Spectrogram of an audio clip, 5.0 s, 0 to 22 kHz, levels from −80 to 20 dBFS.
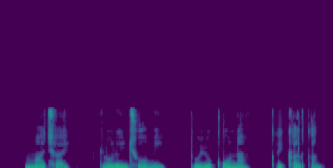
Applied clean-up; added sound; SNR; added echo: none; none; none; none.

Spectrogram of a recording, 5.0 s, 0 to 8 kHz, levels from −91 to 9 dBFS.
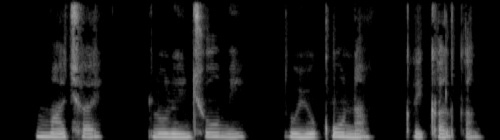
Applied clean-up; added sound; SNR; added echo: neural mask model Resemble Enhance denoiser.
